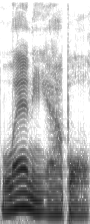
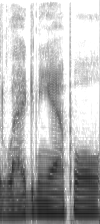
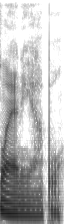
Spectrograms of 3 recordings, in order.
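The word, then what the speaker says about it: Lagniapple: So you might be tempted to say Lagny Apple or just mumble it or give it a new name because you don't know how to pronounce it. It's Lanny Apple. It is derived from a Creole word, Lanny App.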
